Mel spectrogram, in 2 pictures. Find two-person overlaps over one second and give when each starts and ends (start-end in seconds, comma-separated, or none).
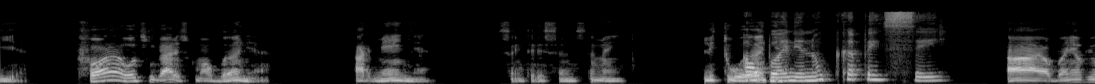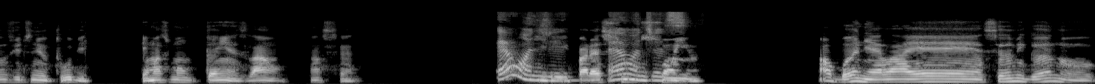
16.2-17.8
